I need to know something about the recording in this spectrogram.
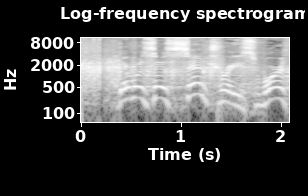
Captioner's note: some Applause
